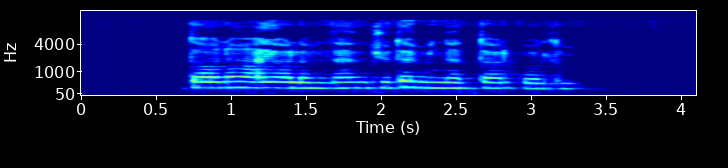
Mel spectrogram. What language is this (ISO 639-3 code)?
uzb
